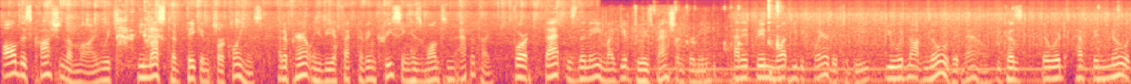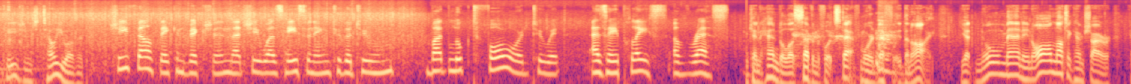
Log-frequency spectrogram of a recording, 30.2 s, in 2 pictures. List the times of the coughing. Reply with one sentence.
You can hear the coughing from 1.6 to 2.2 s and from 25.6 to 27.1 s.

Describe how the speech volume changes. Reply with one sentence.
The volume of the speech stays about the same.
